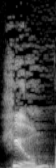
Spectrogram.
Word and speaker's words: Hulme: And then SJ Hulme, right? Said it right? – Yes, SJ, yeah, you got it.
